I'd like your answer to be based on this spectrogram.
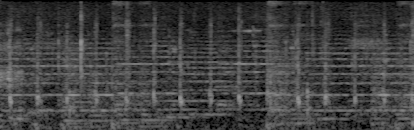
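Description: A cart horse clip-clops steadily along a road in the video game Daggerfall Unity, its hoofbeats in an even, repeated rhythm at moderate distance under a low background hum.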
